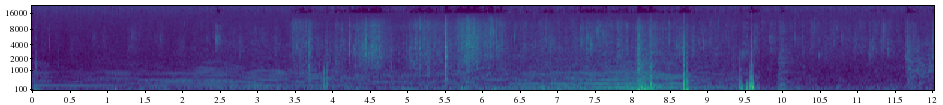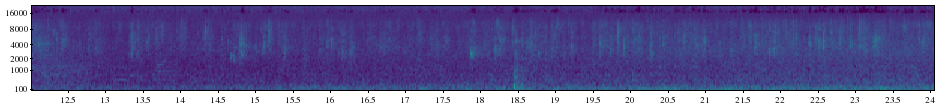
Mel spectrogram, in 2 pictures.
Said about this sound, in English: The first rain in 3 weeks.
